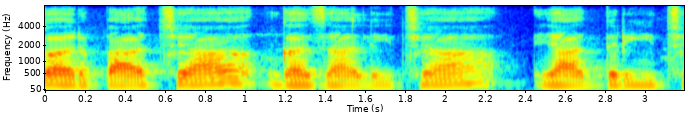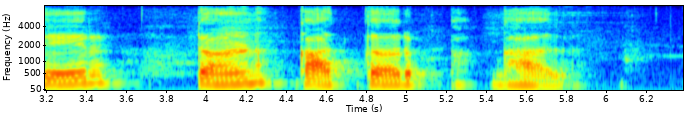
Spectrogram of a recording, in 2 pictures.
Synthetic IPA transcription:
kəɾpat͡ɕjaɡʱəd͡zalit͡ɕjajad̪ɾit͡ɕeɾ | ʈəɳkat̪əɾpɡʱal

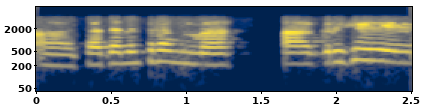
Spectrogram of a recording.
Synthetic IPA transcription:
asaːd̪ɐnɐnt̪ɐɾɐm | ɡɾiɦe

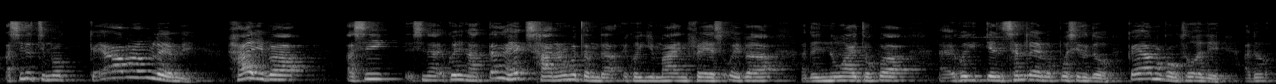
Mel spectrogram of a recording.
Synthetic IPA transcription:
ɐsidɐt͡ʃiŋmɐkɐjamɐɾɐmlɐjɐmehajɾibɐ | ɐsisinɐɐjkʰojniŋɦak̚taŋɐɦek̚sanɐbɐmɐtɐŋdɐɐjkʰojɡimajnpʰɾesojbɐɐduinuŋajtʰok̚pɐ | ɐjkʰojɡitensɐnlɐjɐmbɐposiŋɐdɔkɐjamɐkawtʰokɐliɐdɔ

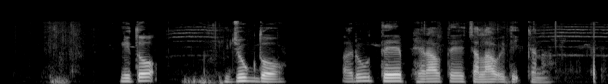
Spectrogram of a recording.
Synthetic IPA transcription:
nit̪ɔʔ | d͡ʒuk̚d̪ɔ | əɾut̪ɛpʰɛɾawt̪ɛt͡ʃalawid̪iʔ̚ˀkana

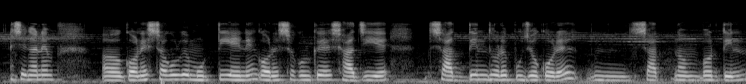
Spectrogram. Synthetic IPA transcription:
ʃekʰane | ɡɔneʃʈʰakuɾkemuɾt̪ieneɡɔneʃʈʰakuɾkeʃad͡ʑije | ʃat̪̚d̪ind̪ʱoɾepud͡ʑokoɾe | ʃat̪nɔmboɾd̪in

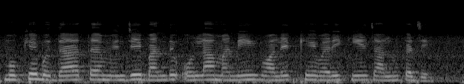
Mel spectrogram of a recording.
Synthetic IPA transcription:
mũːkʰeɓʊd̪ʱajt̪ɐmʊ̃ɦɪ̃ɲd͡ʑebɐ̃nd̪ʔoːlamɐniʋaːlɪk̪kʰeːʋɐɾikiːə̃t͡ɕaːlukkɐd͡ʑeː

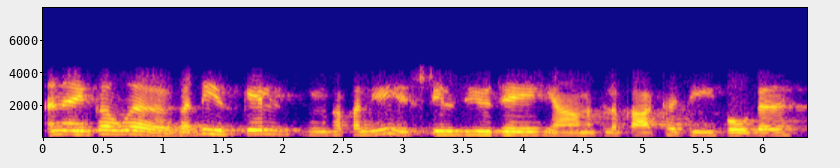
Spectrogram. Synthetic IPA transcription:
ɛ̰nɛɦɪkəʊɦəʋɐɗiɪskeːlkʰɐpɐ̃n̆d̪iisʈiːld͡ʑiːɦʊd͡ʑeːjamɐt̪ʰləb̚kaːʈʰə̆d͡ʑiːpoːɖəɾ

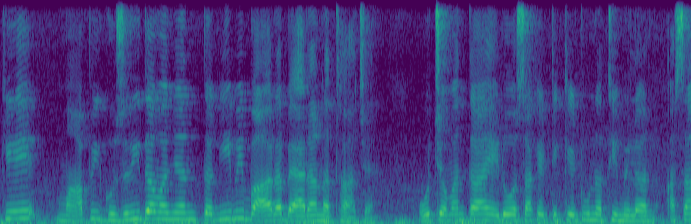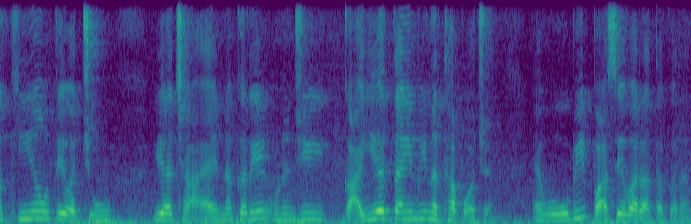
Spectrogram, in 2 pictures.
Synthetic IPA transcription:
kemãːbiɡʊzɾid̪aʋɐɲənɪ̆t̪ɐɗĩbiɓaːɾaɓaːɾãnɐt̪ʰaɐt͡ɕə | ot͡ɕɐʋənɪ̆t̪ʰaɦeɗoɐsãkʰeʈɪkeːʈũnɐt̪ʰimɪlənɪ̆ɐ̰sãkiːə̃ʊt̪eʋɐt͡ɕiũɪɦat͡ɕʰã̰ːɪnəkɐɾeʊ̰n̤ənɪ̆d͡ʑiːkaːiət̪ãːĩbɪnɐt̪ʰapɐɦʊt͡ɕə̰nɪ̆ɛ̰̃ːobɪpaːseʋaɾaːt̪akɐɾə̰nɪ̆

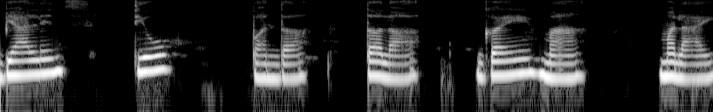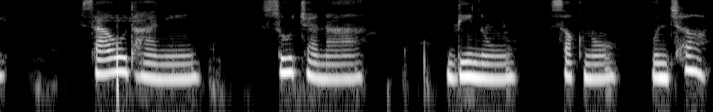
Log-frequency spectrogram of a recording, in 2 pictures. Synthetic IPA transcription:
bjalens | t̪jo | bʱʌnd̪ʌ | t̪ʌlʌ | ɡʌema | mʌlaj | sawd̪ʱani | sut͡sʌna | d̪inu | sʌknu | ɦunt͡sʰʌ

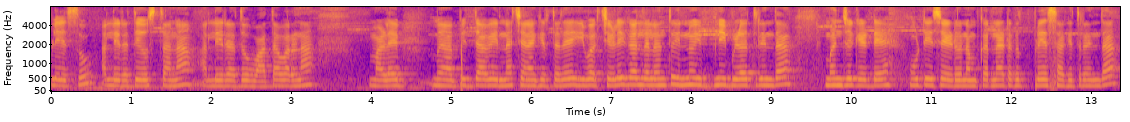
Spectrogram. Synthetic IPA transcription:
pɭeːsuɐ̰lːiɾɐd̪eːʋɐst̪ʰaːnɐɐ̰lːiɾɐd̪uʋaːt̪aːʋɐɾɐɳɐ | mɐɭe | bid̪ːaːɡɐinːɐt͡ʃɛnːaːɡiɾt̪ɐd̪e̞iːʋaːɡɐt͡ʃeɭiɡɐld̪ɐlɐnt̪uinːuːibnibiɭod̪ɾind̪ɐ | mɐɲd͡ʒuɡɛɖːe̞ | uːʈisejɽunɐmkɐɾnaːʈɐkɐd̪pɭeːsaːɡid̪ɾɾind̪ɐ

